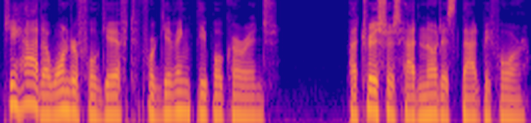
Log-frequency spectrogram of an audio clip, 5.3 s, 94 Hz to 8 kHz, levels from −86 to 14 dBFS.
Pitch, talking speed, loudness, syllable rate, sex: 130 Hz, 160 wpm, -19 LUFS, 5.7 syllables/s, male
